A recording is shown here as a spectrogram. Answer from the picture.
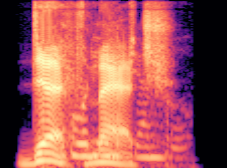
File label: announcer saying death match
